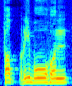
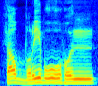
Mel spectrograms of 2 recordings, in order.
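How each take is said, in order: First: فاضربوهن with the ض clipped short like a doubled stop; فاضربوهن with the ض cut off and no flow; stopped dad error. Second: فاضربوهن with the ض flowing for its natural length; correct Arabic dad. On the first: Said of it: "طب الخطأ فين". (الضاد في فاضربوهن مقطوعة كأنها مشددة) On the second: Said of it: "الزمن الطبيعي هو كده". (الضاد في فاضربوهن بزمن جريان طبيعي) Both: Shown as a demonstration.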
